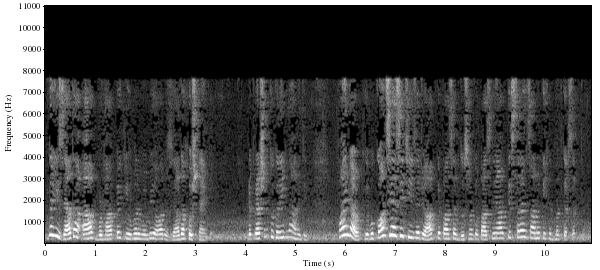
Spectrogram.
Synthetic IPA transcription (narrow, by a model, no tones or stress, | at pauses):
ɐpnaɦizjaːd̪aʔaːp̚bʊɽ̤aːpekiʊməɾmẽbʱiɔːɾzjaːd̪axʊʃkɐẽːɡeː | ɖɪpɾɛːʃənkokɐɾiːbnɐaːnid̪ʰiː | faːɪ̃ɳɖaʊʈkeʋokɔːnsiɛːsit͡ʃiːzɦɛ̃d͡ʒoːaːp̚kepaːsɔːɾd̪uːsɾõkepaːsnɐɦĩaːp̚kɪst̪ɐɾaɪ̃nsaːnõkixɪd̪mət̪kɐɾsɐk̚t̪eɦɛ̃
